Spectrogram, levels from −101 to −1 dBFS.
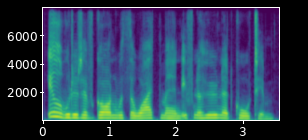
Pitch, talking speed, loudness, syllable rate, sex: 195 Hz, 235 wpm, -15 LUFS, 4.8 syllables/s, female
